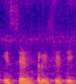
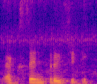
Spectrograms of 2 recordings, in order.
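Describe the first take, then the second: First: The word begins with an 'is' sound, no k. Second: The word begins with an 'ek' sound, with k. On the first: The speaker calls it wrong. "कई लोग इसको इसेंट्रिसिटी कहते हैं" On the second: The speaker calls it right. "The correct pronunciation is एक्सेंट्रिसिटी"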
